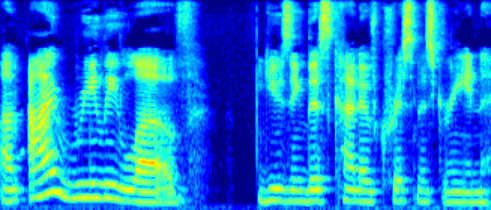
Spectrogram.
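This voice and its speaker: The tone is animated, with ordinary pitch variation. The pace is fairly slow. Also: woman. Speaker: crochet youtuber. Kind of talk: casual haul video. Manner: loud.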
